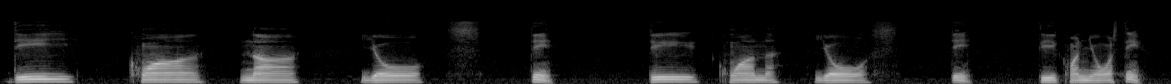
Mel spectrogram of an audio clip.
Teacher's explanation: The A with the N is silent in this word.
